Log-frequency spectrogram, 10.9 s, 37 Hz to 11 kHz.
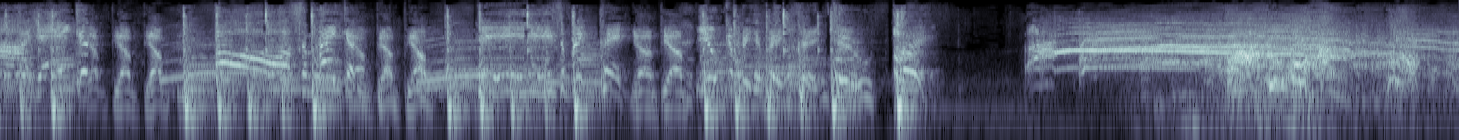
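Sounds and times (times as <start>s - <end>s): long high-pitched scream: 7.7s - 9.6s.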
